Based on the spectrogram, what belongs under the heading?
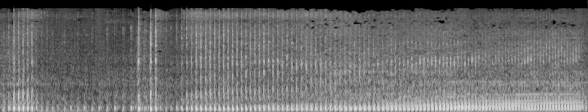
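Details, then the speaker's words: Start-up after fitting a new small stainless steel muffler; the engine catches after a few uneven pulses, then settles into a steady, even, deep exhaust beat with no knocks or rattles. "it sounds so nice"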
